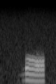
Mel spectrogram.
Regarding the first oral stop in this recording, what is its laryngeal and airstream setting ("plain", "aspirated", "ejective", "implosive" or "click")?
implosive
